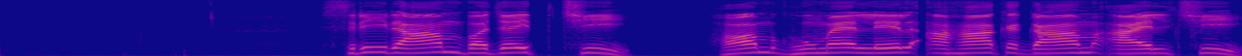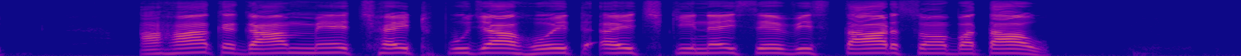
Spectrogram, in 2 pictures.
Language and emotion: Maithili, neutral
